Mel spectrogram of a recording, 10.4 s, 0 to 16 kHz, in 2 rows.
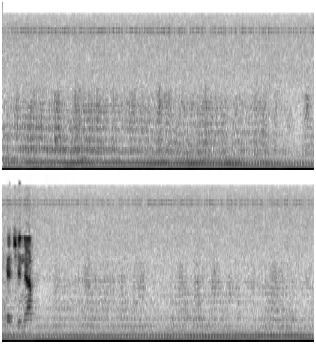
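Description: Steady drone of the Grumman F8F Bearcat's radial engine and propeller as the fighter flies past overhead, its pitch drifting slightly. A brief high wavering sound cuts in about five and a half seconds in.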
